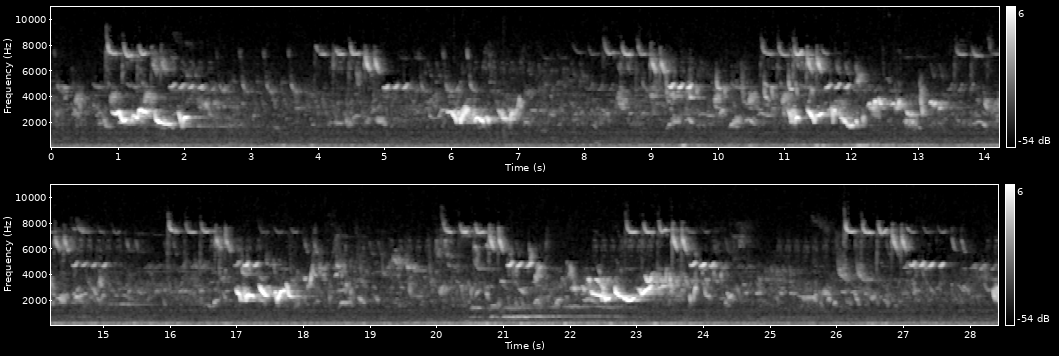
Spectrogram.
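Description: Birds singing: a loud warbling phrase about every five seconds, with softer, short high chirps repeating in between, over a faint low hum.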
